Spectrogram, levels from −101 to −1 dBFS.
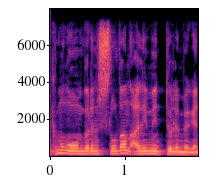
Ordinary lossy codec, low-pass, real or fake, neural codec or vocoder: none; 7.2 kHz; real; none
